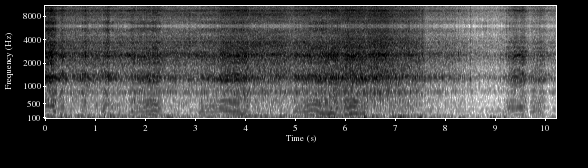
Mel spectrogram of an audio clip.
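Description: Dirt bike engine revving up again and again as it accelerates along the trail, with rough wind rumble on the microphone. The engine eases off about eight seconds in, then revs up again near the end.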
